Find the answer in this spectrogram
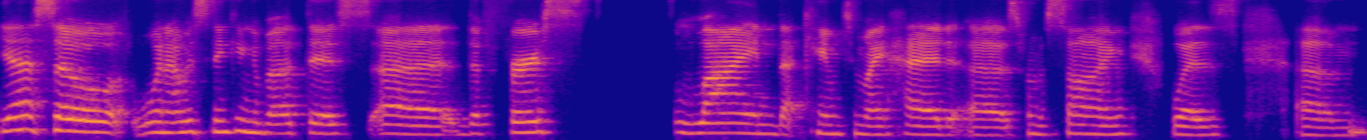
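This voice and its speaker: A woman talks at a very slow pace. Her pitch is medium, with ordinary variation. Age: 20s. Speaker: college student. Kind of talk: panel discussion. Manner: halting, many fillers.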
